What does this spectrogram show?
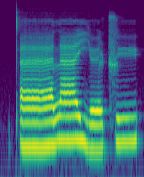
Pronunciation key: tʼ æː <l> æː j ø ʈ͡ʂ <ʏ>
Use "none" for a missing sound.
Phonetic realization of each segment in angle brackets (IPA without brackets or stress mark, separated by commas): l, y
